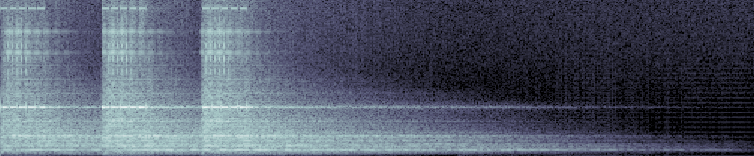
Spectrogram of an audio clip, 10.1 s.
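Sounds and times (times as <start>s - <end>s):
alarm: 0.0s - 5.6s.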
